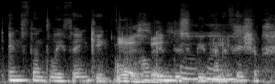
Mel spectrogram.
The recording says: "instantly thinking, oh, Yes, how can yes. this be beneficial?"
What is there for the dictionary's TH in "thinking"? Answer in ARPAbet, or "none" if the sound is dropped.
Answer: TH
